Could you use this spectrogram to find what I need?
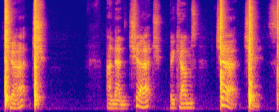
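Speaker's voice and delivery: loud "church", then slow two-beat "churches"; slow loud syllable demo. Shown as a demonstration. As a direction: stress the added syllable in "churches". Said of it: "adding an extra syllable".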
